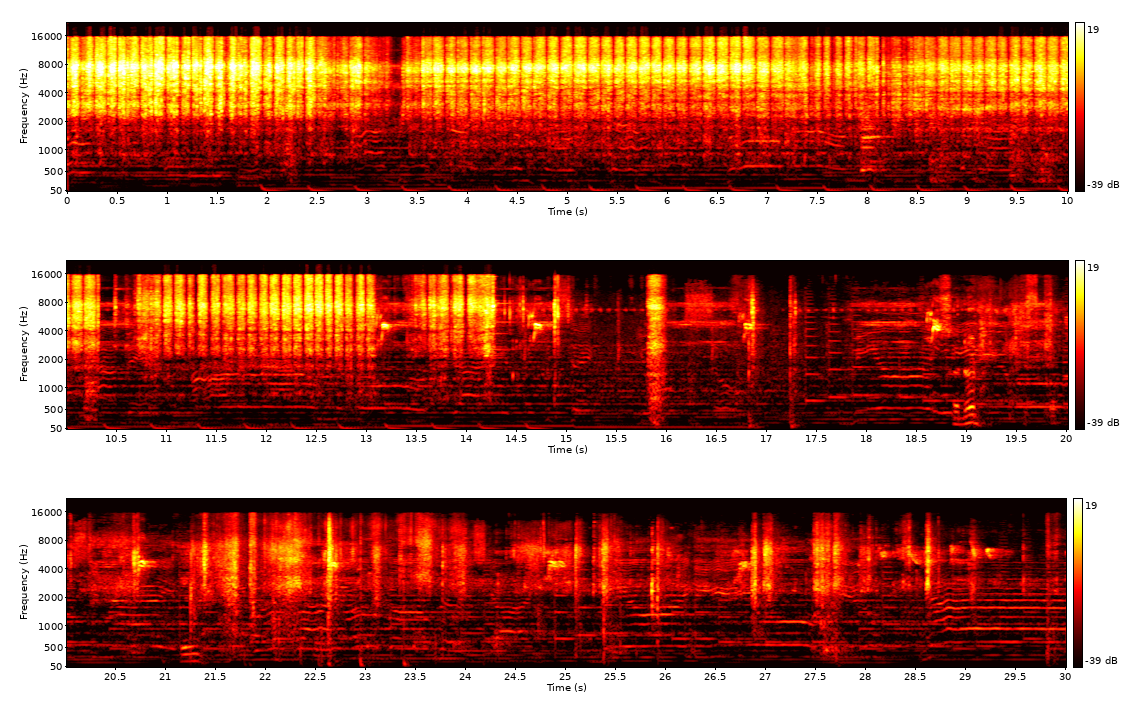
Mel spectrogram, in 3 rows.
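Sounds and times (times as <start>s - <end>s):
brake rotor scraped by hand: 0.0s - 15.0s.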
